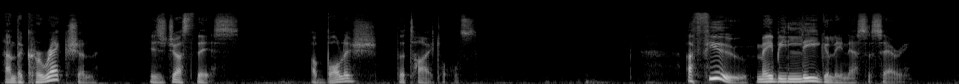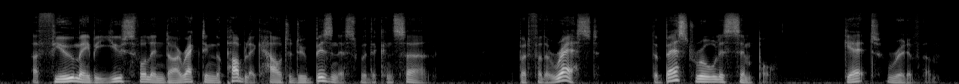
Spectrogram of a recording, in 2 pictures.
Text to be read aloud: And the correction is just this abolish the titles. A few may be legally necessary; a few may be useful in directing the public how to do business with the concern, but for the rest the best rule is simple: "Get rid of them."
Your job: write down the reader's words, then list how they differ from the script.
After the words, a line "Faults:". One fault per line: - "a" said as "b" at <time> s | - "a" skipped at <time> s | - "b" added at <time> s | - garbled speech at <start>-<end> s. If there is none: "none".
And the correction is just this abolish the titles. A few may be legally necessary; a few may be useful in directing the public how to do business with the concern, but for the rest the best rule is simple: "Get rid of them."
Faults:
none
